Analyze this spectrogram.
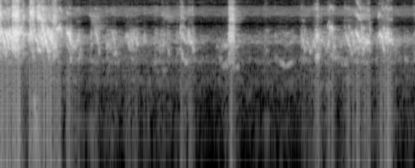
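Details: Several budgerigars chirping, a jumble of short warbled and scratchy chirps in quick irregular bursts, high-pitched, with brief quieter gaps.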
